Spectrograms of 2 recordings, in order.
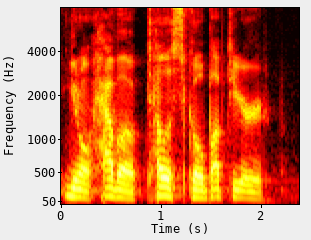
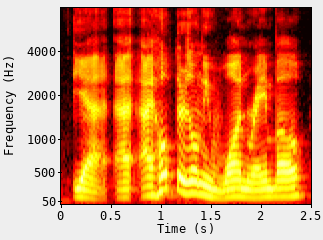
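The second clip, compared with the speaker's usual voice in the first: ordinary talk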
